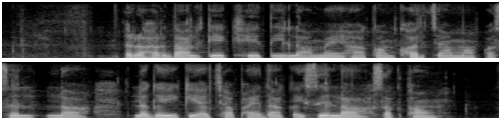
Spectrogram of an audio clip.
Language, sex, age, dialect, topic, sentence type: Chhattisgarhi, female, 18-24, Northern/Bhandar, agriculture, question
